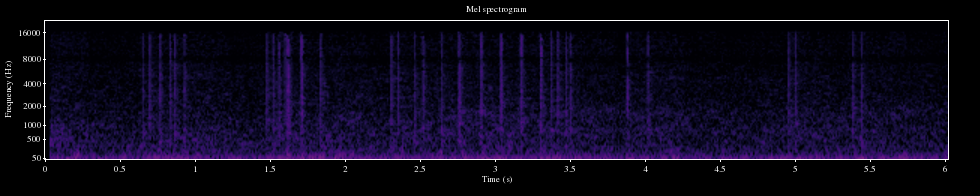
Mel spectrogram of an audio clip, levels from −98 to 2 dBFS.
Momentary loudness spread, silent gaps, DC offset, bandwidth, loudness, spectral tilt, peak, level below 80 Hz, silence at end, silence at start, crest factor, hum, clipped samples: 5 LU; none; under 0.1%; 16.5 kHz; -67 LUFS; -2 dB/octave; -38 dBFS; -76 dBFS; 0 s; 0 s; 32 dB; none; under 0.1%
